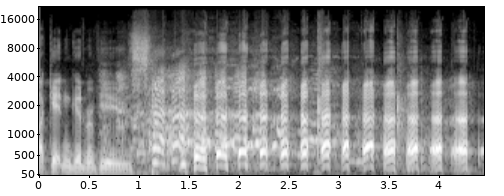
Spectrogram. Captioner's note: everyone laughs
